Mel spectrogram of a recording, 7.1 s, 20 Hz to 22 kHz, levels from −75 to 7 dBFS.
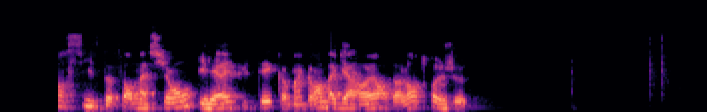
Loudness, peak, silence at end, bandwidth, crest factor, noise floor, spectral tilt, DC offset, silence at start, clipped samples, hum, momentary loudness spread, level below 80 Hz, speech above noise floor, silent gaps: -15 LUFS; 0 dBFS; 2.45 s; 7.6 kHz; 16 dB; -84 dBFS; -7 dB/octave; under 0.1%; 0.6 s; under 0.1%; none; 9 LU; -52 dBFS; 70 dB; none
